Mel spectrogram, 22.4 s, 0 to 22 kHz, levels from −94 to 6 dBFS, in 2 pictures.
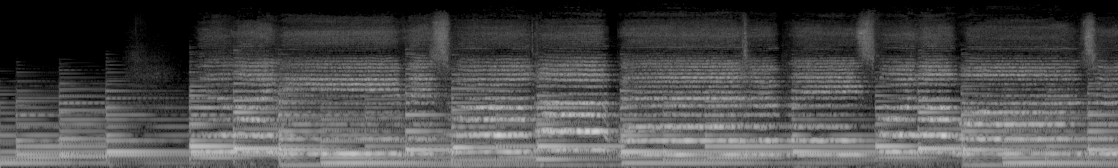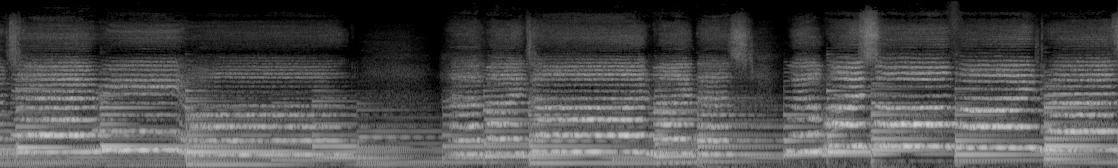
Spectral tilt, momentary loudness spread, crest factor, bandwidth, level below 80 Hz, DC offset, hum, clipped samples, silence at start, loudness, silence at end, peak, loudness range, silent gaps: -5 dB/octave; 11 LU; 16 dB; 16.5 kHz; -56 dBFS; under 0.1%; none; under 0.1%; 0 s; -24 LUFS; 0 s; -8 dBFS; 5 LU; none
